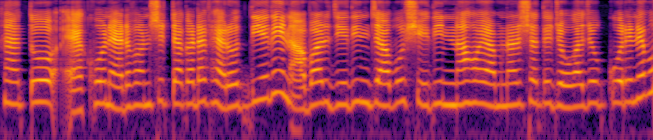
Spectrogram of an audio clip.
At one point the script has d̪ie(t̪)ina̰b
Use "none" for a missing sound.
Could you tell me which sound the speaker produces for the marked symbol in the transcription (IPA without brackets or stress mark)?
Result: d̪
